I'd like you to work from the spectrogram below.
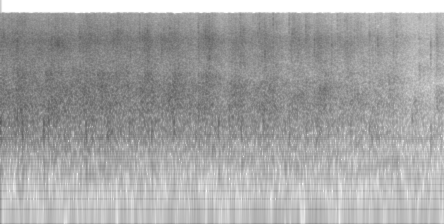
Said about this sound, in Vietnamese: Chúng ta hãy cho một tràng pháo tay thật lớn để tán dương.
